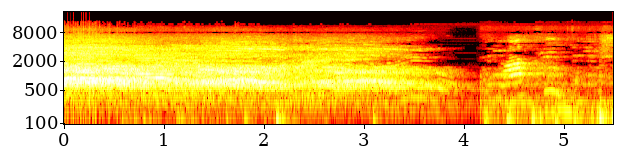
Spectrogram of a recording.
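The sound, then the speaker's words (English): A crowd loudly chanting "Hari Bol" in welcome at a Hare Krishna gathering, a loud, sustained shout of many voices that fades away after about four seconds, followed by quieter scattered sounds. “Let's welcome him to NVCC by loudly chanting Hari Bol!”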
